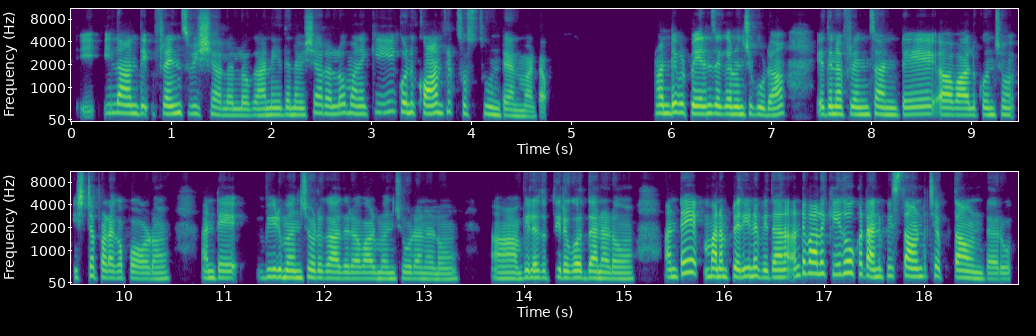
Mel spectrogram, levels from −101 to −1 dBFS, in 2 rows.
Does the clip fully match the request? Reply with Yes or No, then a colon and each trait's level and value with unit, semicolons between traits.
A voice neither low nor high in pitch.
No: high, 205 Hz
